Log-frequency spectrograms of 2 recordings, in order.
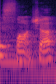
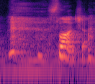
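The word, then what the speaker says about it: sláinte: hear people cheers and say slancha, spelled s l a i n t e. Yeah, slancha.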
